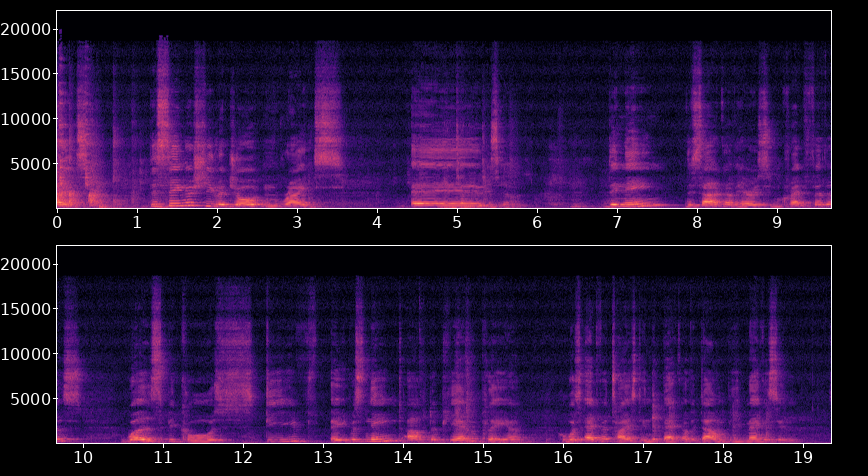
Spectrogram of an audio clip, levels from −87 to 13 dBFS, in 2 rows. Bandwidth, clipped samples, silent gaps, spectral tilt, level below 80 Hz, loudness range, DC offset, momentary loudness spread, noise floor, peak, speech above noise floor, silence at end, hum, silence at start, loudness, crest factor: 19 kHz; under 0.1%; none; -3.5 dB/octave; -54 dBFS; 4 LU; 0.3%; 17 LU; -49 dBFS; -2 dBFS; 27 dB; 0.2 s; none; 0 s; -23 LUFS; 20 dB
